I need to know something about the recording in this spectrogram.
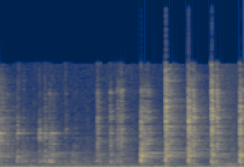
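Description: Sharp metallic clinks and knocks from bolts and metal frame parts being handled and fitted together. There is one clink at the start, then several in quick succession in the second half, each with a short ring.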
